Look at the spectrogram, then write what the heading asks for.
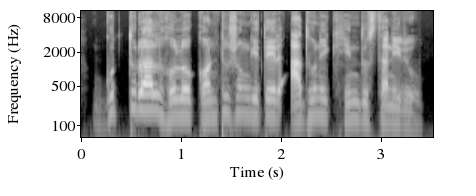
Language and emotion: Bengali, neutral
